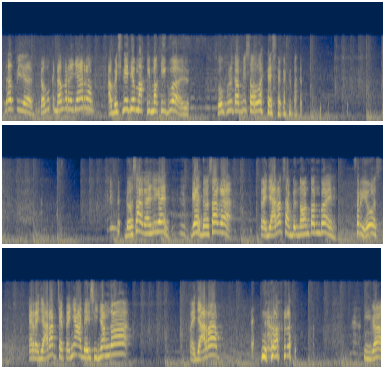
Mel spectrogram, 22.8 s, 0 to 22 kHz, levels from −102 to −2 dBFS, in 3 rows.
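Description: No technical faults are audible in the audio, which carries the ordinary character of a call path, with the microphone processing trimming away the lowest bass and the call codec limiting the bandwidth to 8 kHz.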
